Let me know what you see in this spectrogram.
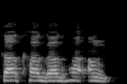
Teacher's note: कवर्ग यानी क ख ग घ अंग, ये होता है कंठ से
